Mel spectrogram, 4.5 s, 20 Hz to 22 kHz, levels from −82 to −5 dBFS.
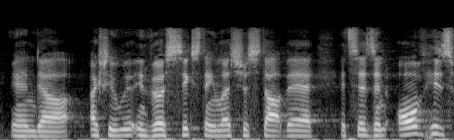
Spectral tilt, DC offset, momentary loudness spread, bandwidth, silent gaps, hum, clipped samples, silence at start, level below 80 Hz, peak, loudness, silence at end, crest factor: -3.5 dB/octave; under 0.1%; 6 LU; 10 kHz; none; none; under 0.1%; 0 s; -40 dBFS; -6 dBFS; -23 LUFS; 0 s; 16 dB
